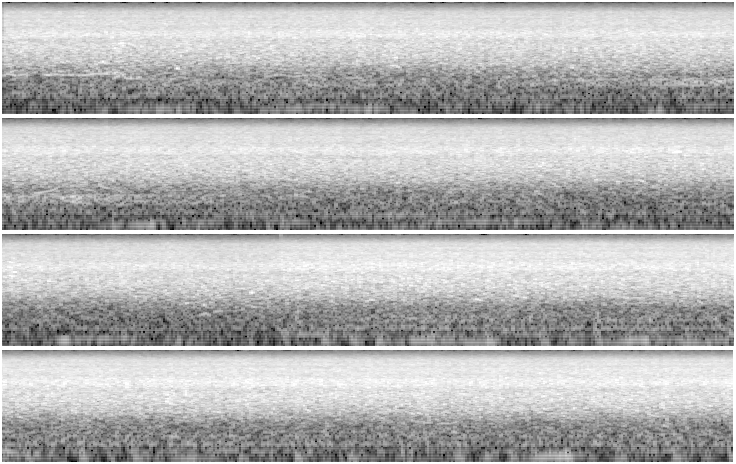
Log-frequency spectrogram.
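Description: Water from a large tiered display fountain's many jets spraying and splashing down into its basin: a steady, even rush of falling water.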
